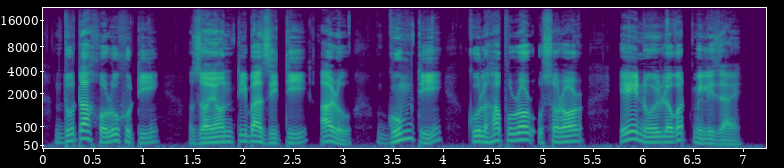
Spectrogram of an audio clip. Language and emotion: Assamese, neutral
